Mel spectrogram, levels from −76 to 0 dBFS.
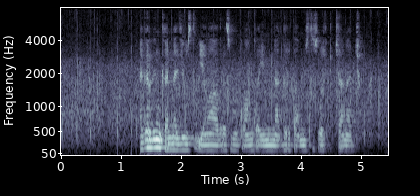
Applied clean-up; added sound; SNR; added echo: none; Applause / Cheering; 12 dB; none.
